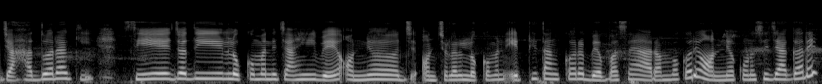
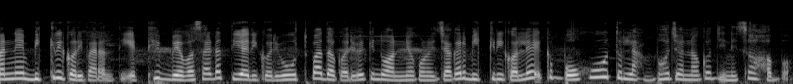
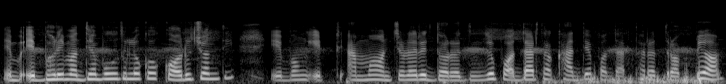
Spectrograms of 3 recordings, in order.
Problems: constant background noise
